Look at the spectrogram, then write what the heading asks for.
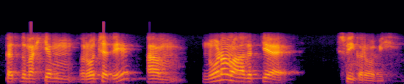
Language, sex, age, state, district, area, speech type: Sanskrit, male, 18-30, Tamil Nadu, Chennai, rural, conversation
